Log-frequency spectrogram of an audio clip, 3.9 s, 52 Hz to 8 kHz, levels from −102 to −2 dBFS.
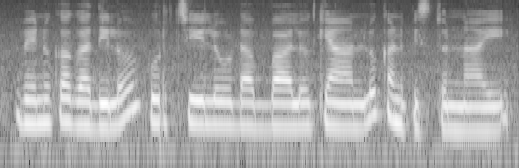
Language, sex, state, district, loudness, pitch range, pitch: Telugu, female, Telangana, Mahabubabad, -13 LUFS, 180-205 Hz, 190 Hz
